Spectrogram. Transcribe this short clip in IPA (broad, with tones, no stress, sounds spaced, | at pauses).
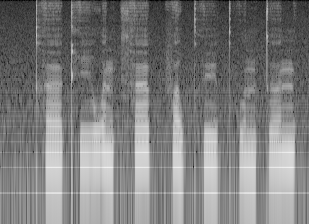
kʰ œː˨ kʰ iː˨˧ w ɵ˨˩ n t͡sʰ œː˧ p̚ f ɐ˨˩ w kʰ yː˨˩ kʷʰ ɐ˨ n t̪ ɵ˥ n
